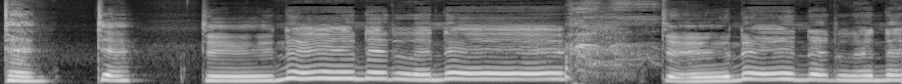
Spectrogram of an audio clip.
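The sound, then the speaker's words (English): A person's voice imitates the Dolmio advert jingle, singing a brisk melodic run of repeated syllables with a brief break midway before the tune resumes. “and I instantly fucking knew that that was the sound of the Dolmio ad.”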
